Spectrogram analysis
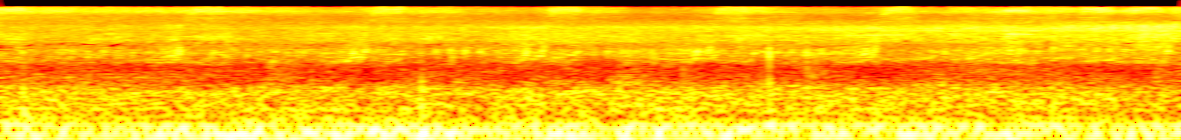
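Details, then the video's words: Cicadas at the height of summer, heard from every side: an unbroken, shimmering high buzz with slight pulsing swells, over a soft low background rumble. "매미소리를 들으며 휴식. Cicadas's buzzing sound"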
